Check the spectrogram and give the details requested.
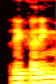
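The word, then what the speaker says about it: recurring: इसके बाद आप लिखेंगे रिकयरिंग। ठीक है? रिकरिंग आप कह रहे हैं। रिकरिंग भी कह सकते हैं इसको। रिकरिंग मेरे ख्याल से प्रोनाउंसिएशन इसकी सही रहेगी। अच्छा आते हैं क्वेश्चन नंबर थ्री पे।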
